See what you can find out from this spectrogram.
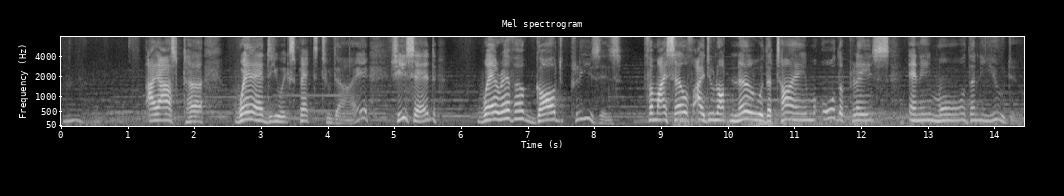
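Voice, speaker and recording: A man's voice: high-pitched, takes it slowly, soft background music. A man playing a shrewd, thoughtful medieval archbishop in an audio drama, speaking formally and probingly. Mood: pensive, grave. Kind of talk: historical audio drama acting.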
